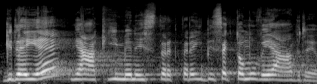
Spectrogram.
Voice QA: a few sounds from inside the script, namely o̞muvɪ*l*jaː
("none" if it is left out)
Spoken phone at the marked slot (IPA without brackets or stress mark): none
